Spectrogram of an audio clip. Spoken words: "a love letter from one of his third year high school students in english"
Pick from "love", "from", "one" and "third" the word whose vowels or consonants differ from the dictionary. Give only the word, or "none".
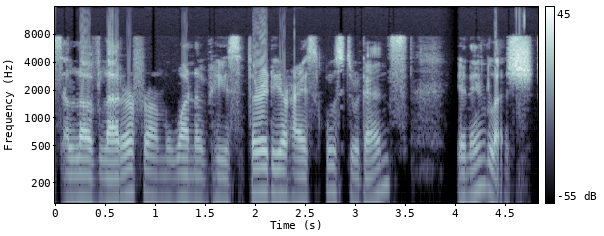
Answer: none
